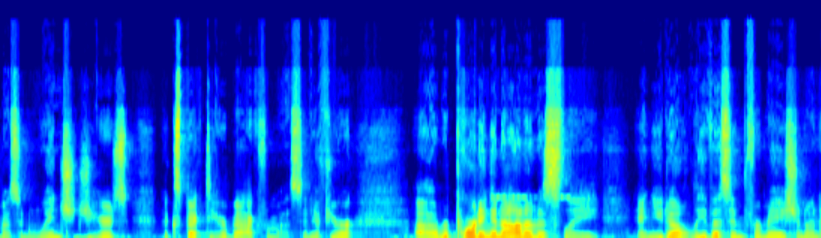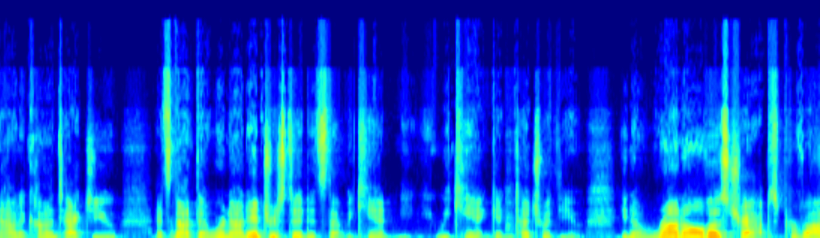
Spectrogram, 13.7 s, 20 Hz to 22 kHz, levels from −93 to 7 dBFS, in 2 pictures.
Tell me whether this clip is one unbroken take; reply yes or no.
yes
